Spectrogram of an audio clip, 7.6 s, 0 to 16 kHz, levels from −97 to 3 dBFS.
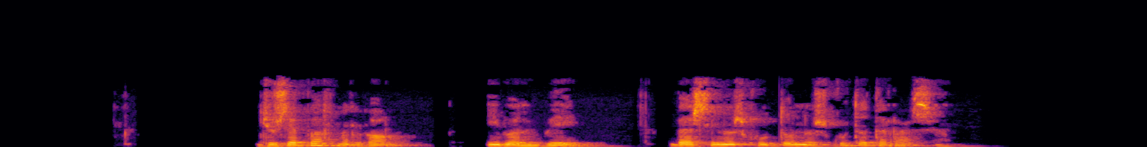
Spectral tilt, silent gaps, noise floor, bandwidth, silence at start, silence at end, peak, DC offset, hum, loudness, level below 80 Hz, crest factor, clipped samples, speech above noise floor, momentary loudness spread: -5 dB/octave; 0.93-1.70 s, 2.90-2.96 s, 3.09-3.23 s, 4.38-4.45 s; under -90 dBFS; 7.8 kHz; 0.85 s; 1.3 s; -2 dBFS; under 0.1%; none; -18 LUFS; -58 dBFS; 18 dB; under 0.1%; over 72 dB; 11 LU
